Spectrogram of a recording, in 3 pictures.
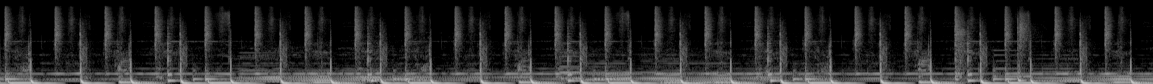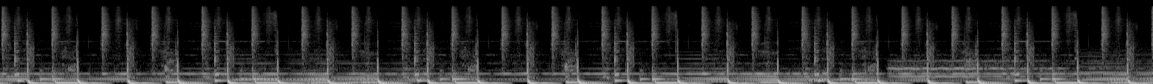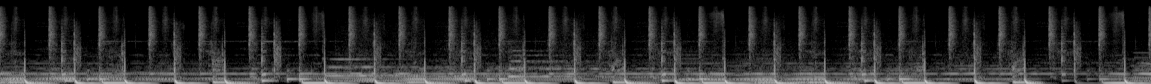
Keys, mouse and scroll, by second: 13.2-15.0 right drag, 16.0-20.5 middle drag, 18.6 a, 20.5-22.0 drag, 22.0 right click, 22.5-30.5 right drag, 29.4-31.2 middle drag, 29.6 click.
